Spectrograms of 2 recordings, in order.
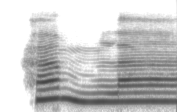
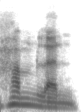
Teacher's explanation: Hamla kalau dihentikan. Kalau dibaca apa adanya hamlan.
